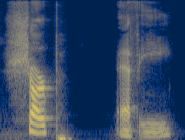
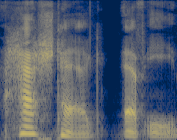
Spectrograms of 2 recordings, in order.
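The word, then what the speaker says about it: ♯FE: Effie yes it's pronounced sharp Effie not hashtag Effie that is not a pound sign or a hashtag it is the musical notation symbol for sharp if you don't know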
